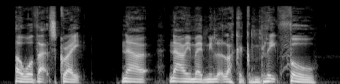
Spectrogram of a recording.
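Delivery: ordinary delivery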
